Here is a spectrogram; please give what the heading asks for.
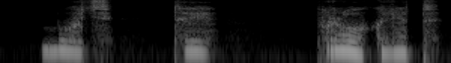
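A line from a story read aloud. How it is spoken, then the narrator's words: Inaudible whisper. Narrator (Russian): неслышно шепнули губы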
